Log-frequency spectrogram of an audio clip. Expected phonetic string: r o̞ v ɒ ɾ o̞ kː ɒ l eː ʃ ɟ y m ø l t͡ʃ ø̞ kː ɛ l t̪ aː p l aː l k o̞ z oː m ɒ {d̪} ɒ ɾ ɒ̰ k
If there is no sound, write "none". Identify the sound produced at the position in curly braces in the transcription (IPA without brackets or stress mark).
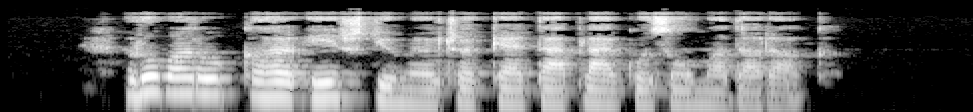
d̪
